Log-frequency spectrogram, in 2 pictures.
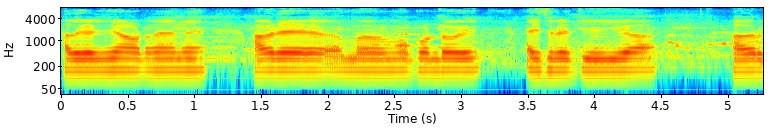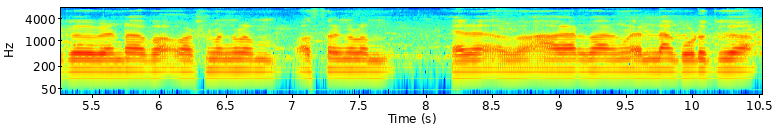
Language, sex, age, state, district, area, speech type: Malayalam, male, 60+, Kerala, Pathanamthitta, rural, spontaneous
